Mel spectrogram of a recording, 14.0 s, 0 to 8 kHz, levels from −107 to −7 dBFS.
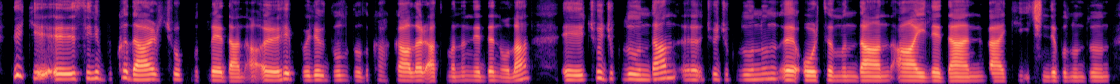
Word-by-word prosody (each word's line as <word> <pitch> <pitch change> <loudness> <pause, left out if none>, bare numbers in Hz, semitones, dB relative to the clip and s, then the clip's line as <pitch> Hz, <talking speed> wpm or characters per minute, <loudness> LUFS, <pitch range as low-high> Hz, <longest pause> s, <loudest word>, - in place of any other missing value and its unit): Peki, 325 -2 -2
eee, 200 - +4
seni 215 +2 -3
bu - - -30
kadar 180 -5 +4
çok 180 -1 -6
mutlu 155 0 -2
eden, 130 -3 +1
aaa, - - -8
ııı, 155 -1 +4
hep 200 -3 -2
böyle 155 -1 -3
dolu 160 0 -9
dolu 145 +2 -11
kahkahalar 150 -2 0
atmana 140 +1 -4
neden 150 -1 -3
olan, 130 - 0 0.4
eee, 165 0 0
çocukluğundan, 190 0 -2
ııı, 165 -2 -4
çocukluğunun, 180 +2 -9
eee, 165 -1 +7
ortamından, 145 -2 +2
aileden, 140 -1 +3
belki 130 +2 -2
içinde 140 -2 -3
bulunduğun, 140 0 -8
155 Hz, 120 wpm, -30 LUFS, 145-180 Hz, 0.4 s, eee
